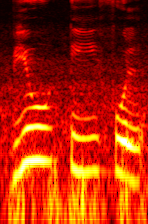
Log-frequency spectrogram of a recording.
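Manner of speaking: beautiful drawn out slowly, syllable by syllable; teacher spelling out beautiful slowly by ear; slow syllable demo. Shown as a demonstration. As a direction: stretch out beautiful so they hear each syllable. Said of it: "Listen carefully।".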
